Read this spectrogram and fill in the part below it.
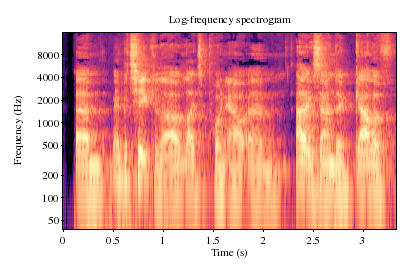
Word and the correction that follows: Golovin: I'm going to try and pronounce his name correctly. Alexander Golovin.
